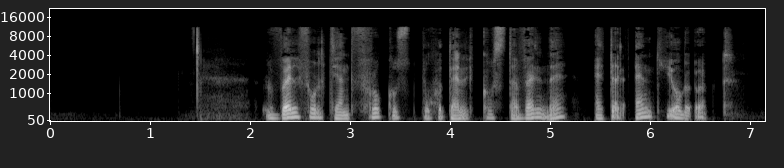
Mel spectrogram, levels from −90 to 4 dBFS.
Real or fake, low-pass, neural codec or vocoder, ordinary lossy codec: fake; 14.4 kHz; codec, 32 kHz, 1.9 kbps, SNAC; MP3, 48 kbps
